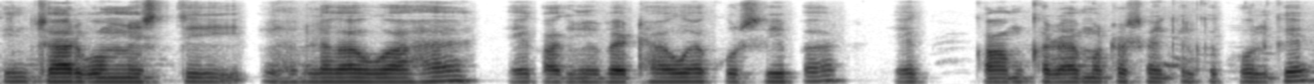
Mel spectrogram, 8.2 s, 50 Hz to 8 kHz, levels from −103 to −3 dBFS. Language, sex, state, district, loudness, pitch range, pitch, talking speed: Hindi, male, Bihar, Patna, -22 LUFS, 140-145 Hz, 145 Hz, 170 wpm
